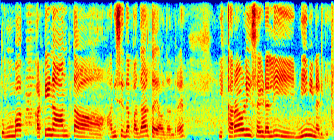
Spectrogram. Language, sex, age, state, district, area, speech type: Kannada, female, 30-45, Karnataka, Udupi, rural, spontaneous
